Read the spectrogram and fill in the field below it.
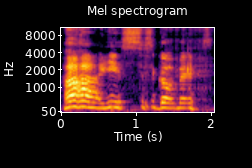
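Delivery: lightly put-on Spanish accent as Gomez. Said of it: "I can't do a Spanish accent".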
